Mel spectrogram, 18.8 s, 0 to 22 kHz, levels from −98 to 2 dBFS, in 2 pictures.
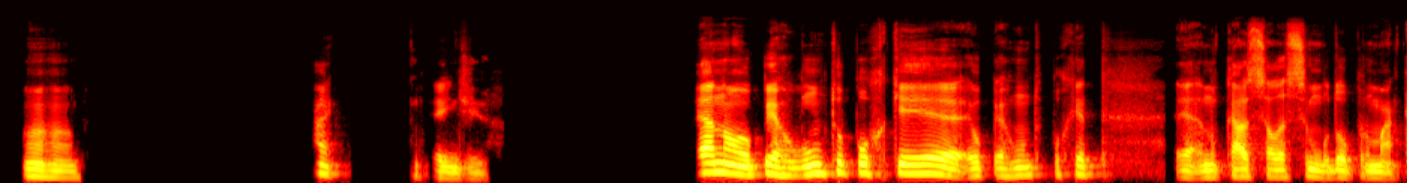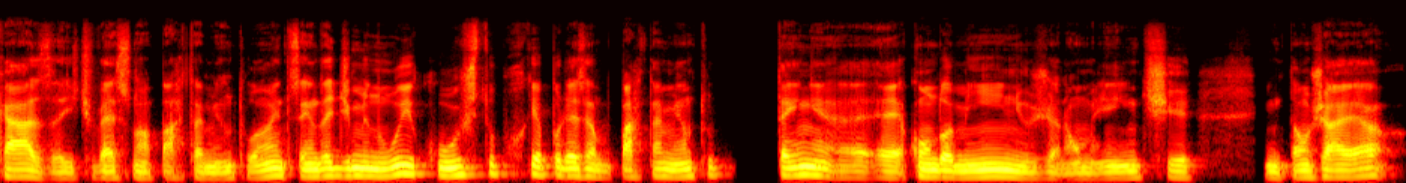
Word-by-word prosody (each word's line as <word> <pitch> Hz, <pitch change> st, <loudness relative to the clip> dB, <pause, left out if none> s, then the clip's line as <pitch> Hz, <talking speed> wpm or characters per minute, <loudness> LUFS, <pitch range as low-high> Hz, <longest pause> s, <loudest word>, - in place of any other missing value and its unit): Aham. 100 Hz, -4 st, -1 dB, 1.5 s
Ah, 150 Hz, -3 st, -2 dB, 0.5 s
entendi. 85 Hz, -3 st, -7 dB, 1.4 s
É, 170 Hz, +1 st, +9 dB
não, 165 Hz, -3 st, +7 dB
eu 130 Hz, -, +7 dB
pergunto, 140 Hz, +4 st, +3 dB
porque 150 Hz, -3 st, +3 dB
eu 115 Hz, -, +1 dB
pergunto, 120 Hz, +2 st, -4 dB
porque, 130 Hz, +1 st, -5 dB, 0.5 s
eh, 100 Hz, -2 st, -3 dB
no 100 Hz, +1 st, -2 dB
caso, 110 Hz, 0 st, +1 dB
se -, -, -5 dB
ela 105 Hz, -1 st, +1 dB
se 110 Hz, -, -5 dB
mudou 100 Hz, -1 st, +1 dB
pra -, -, -12 dB
uma 95 Hz, -2 st, 0 dB
casa 95 Hz, -3 st, 0 dB
e 85 Hz, -, -7 dB
tivesse -, -, -5 dB
num -, -, -2 dB
apartamento 90 Hz, +1 st, -5 dB
antes 115 Hz, +4 st, -1 dB
ainda 110 Hz, +2 st, +2 dB
diminui 120 Hz, +4 st, +3 dB
o 140 Hz, -, -7 dB
custo, 130 Hz, +1 st, 0 dB
porque, 140 Hz, 0 st, -4 dB
por 130 Hz, -1 st, -4 dB
exemplo, 115 Hz, -4 st, 0 dB
apartamento 110 Hz, +4 st, -3 dB, 0.3 s
tem, 130 Hz, +1 st, +3 dB
eh 95 Hz, -2 st, -3 dB
eh, -, -, -6 dB
condomínio 100 Hz, -2 st, +3 dB
geralmente. 90 Hz, +3 st, -5 dB, 0.5 s
Então 95 Hz, +2 st, -3 dB
já 105 Hz, +1 st, +2 dB
é 115 Hz, +4 st, 0 dB
110 Hz, 135 wpm, -23 LUFS, 95-130 Hz, 1.5 s, É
